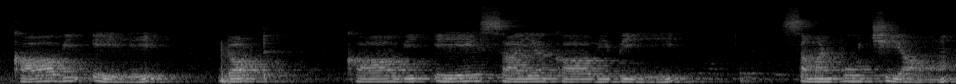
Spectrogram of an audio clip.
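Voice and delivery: very slow, drawn-out formula dictation; stretched words with gaps for writing. Real, not acted. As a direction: spell out the equation symbol by symbol. Dictates vector equation slowly.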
